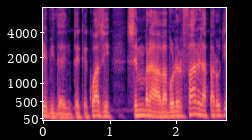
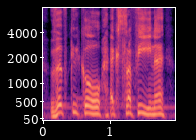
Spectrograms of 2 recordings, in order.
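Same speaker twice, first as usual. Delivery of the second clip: higher, sarcastic, brand name said with refinement; angry cry; 9 semitones higher, much slower than usual. A narrator's reading. Moz jeers at Morenwitz over champagne, angry cry. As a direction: spit out the champagne name in a fury. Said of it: "gridò la Moz".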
